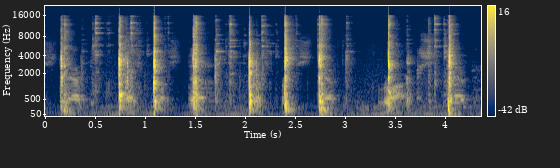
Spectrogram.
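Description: Clogging shoes tapping on a plywood floor as a dancer works through the clogging triple rock step: a quick, uneven run of sharp clicks, about five a second.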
